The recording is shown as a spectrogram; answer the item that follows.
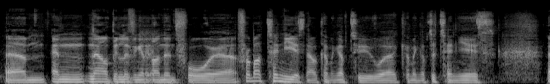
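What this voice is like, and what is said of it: Slight Dutch accent. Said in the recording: “born and raised in the Netherlands, actually. You can probably still hear some of the accent”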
